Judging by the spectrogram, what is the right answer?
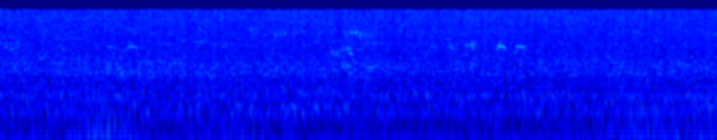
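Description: Dusk bush ambience: faint, scattered high chirps over a steady background hiss.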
